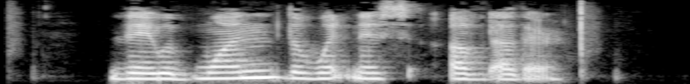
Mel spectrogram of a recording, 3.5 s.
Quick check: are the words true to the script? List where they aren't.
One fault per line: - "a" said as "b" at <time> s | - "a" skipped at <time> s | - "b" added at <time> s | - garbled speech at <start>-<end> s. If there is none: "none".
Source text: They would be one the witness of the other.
- "be" skipped at 0.9 s
- "the" skipped at 2.4 s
